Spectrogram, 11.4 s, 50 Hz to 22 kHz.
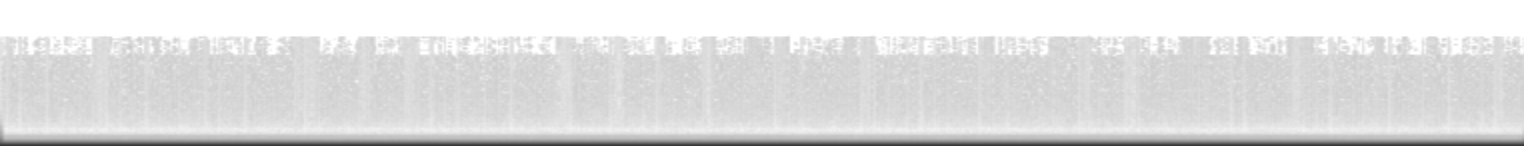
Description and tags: Sample of the Doepfer A-110-1 sine output.
Captured using a RME Babyface and Cubase.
